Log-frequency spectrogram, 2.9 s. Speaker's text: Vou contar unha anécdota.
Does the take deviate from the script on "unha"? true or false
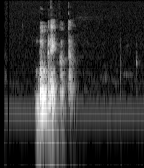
true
